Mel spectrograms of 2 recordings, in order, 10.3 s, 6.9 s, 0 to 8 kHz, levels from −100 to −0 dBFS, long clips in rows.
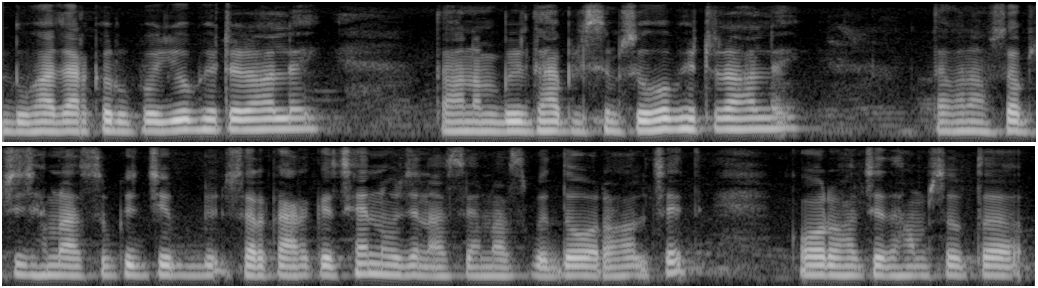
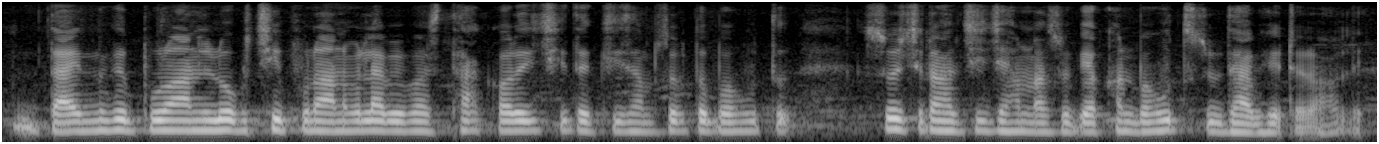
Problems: none marked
